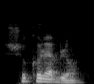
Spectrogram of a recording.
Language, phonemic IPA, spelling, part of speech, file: French, /ʃɔ.kɔ.la blɑ̃/, chocolat blanc, noun, Fr-chocolat blanc.ogg
- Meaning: white chocolate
